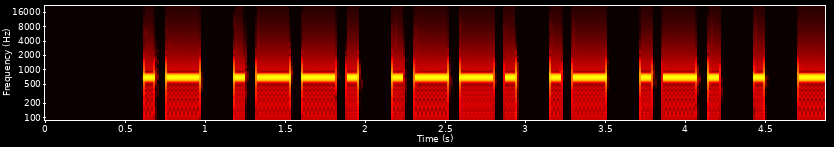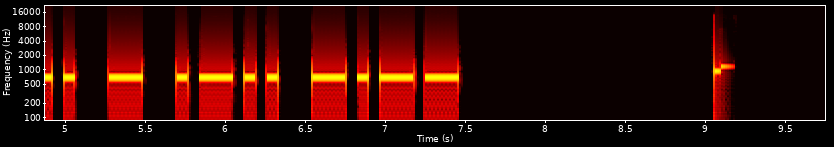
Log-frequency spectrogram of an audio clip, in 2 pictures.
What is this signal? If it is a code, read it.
Morse code, heard as a keyed tone, about 17 wpm, 700 Hz. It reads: APPARENTLY
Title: LY Suffix - Top 100 Words with Base Words 17wpm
